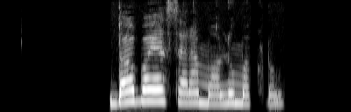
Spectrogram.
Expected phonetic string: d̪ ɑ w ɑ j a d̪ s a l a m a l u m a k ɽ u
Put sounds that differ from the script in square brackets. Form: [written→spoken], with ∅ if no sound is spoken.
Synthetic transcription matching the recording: d̪ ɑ [w→b] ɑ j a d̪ s a [l→ɾ] a m [a→ɑ] l u m a k ɽ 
